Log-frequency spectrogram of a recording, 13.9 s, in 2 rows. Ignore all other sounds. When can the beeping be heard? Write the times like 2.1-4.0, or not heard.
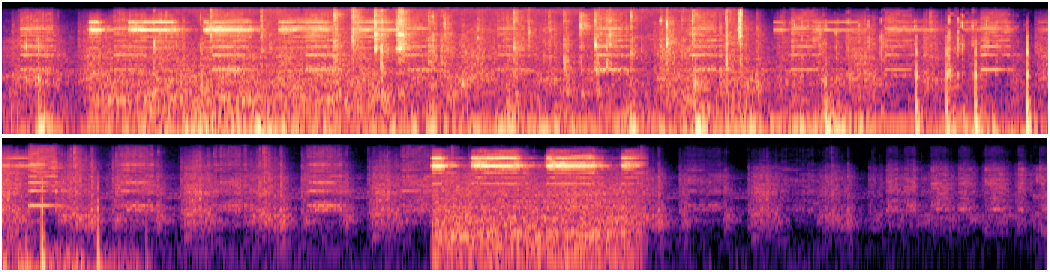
0.6-2.7, 5.2-7.2, 9.8-11.3.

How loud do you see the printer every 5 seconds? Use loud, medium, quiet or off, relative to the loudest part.
loud, loud, quiet.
